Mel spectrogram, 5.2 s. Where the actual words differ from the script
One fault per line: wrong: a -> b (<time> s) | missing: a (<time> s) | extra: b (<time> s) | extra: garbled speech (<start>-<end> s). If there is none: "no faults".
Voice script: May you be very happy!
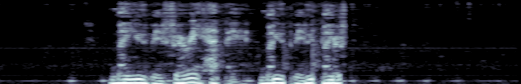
extra: garbled speech (2.6-3.5 s)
